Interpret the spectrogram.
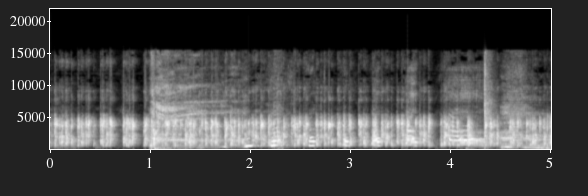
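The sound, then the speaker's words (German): A burst of canned applause played from an applause app: dense, crackling clapping from a crowd that runs steadily for several seconds, with a few brief dips, and no voices over it. “Und, Aber wir haben ähm, jetzt wirklich die Applaus-App, oder?”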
